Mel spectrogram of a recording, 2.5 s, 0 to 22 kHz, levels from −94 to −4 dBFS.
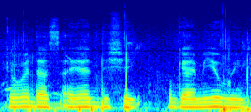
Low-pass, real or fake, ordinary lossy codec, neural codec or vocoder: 19.8 kHz; real; none; none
